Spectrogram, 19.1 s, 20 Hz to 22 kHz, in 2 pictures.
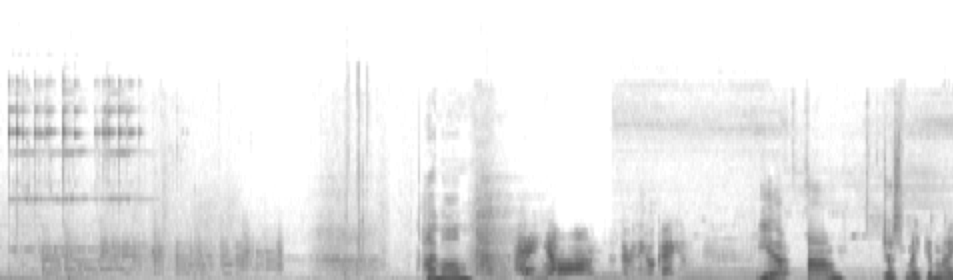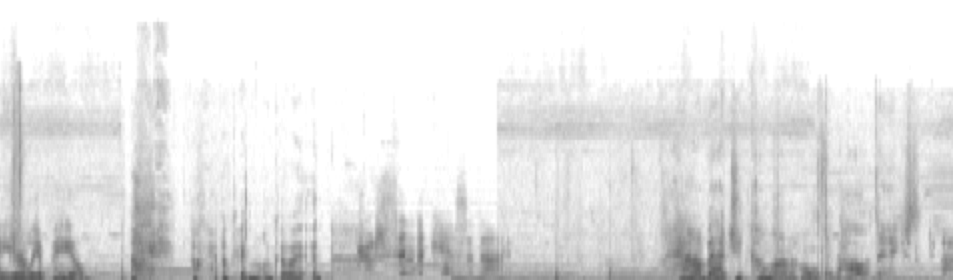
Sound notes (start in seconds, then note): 0.0 doorbell jingles, drucinda sighs; 0.3 cell phone rings; 3.0 sighs; 10.8 chuckles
